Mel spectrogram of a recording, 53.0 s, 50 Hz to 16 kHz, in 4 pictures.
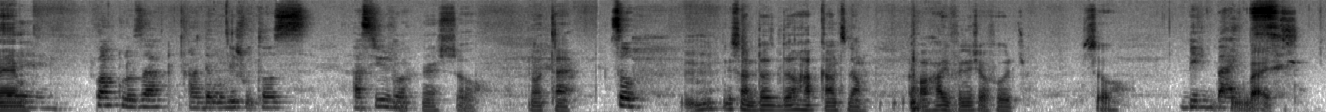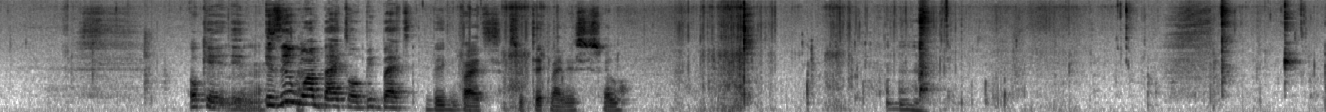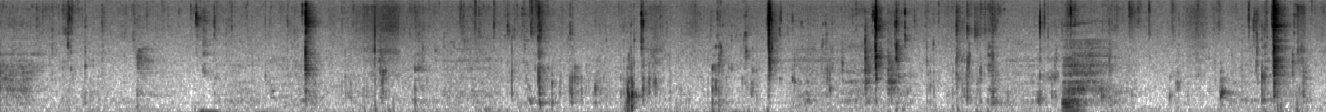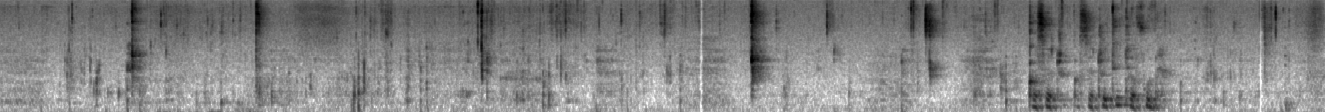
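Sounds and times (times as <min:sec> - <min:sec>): chewing and wet mouth sounds: 0:19.8 - 0:53.0.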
